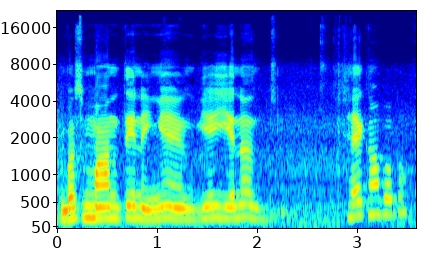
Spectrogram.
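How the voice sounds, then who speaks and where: A woman's voice: medium pitch, a little slow, fairly bright tone. A woman vlogging casually at home, chatting with her viewers and calling them guys as she cooks. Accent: Hindi. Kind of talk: casual home vlog chat. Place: home kitchen. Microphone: phone camera. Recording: noisy home phone recording.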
